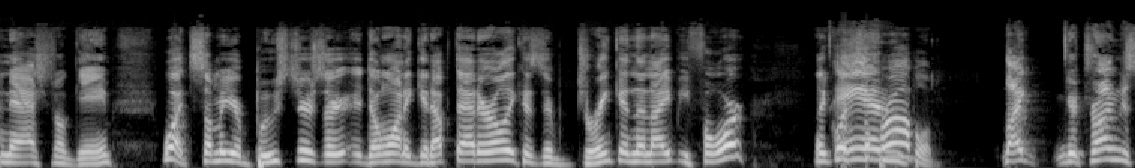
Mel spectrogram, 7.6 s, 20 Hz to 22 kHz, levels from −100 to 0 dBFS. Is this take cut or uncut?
uncut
